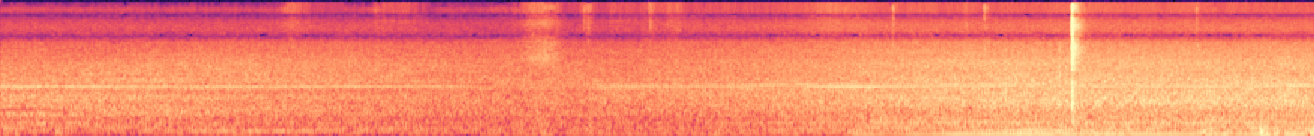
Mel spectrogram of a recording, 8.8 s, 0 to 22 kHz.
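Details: Toastmaster 16-inch DeLuxe oscillating table fan running on medium: soft, steady whir with a faint constant tone and even airflow, no rattle or bearing growl; bearings spin freely, smooth normal running.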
